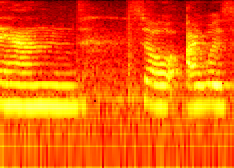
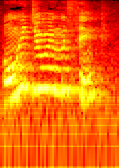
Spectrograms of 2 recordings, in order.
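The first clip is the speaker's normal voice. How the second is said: firm self-rule; 10 semitones higher, 7 dB louder, faster than usual. Real, not acted. Stating her own new rule.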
